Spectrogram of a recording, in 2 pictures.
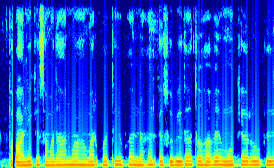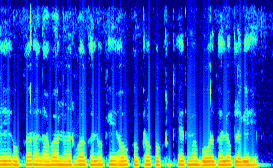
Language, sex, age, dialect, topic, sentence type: Chhattisgarhi, male, 18-24, Western/Budati/Khatahi, agriculture, statement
